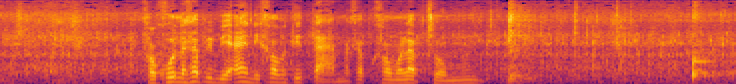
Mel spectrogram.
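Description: A pot of soup simmers and bubbles softly.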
